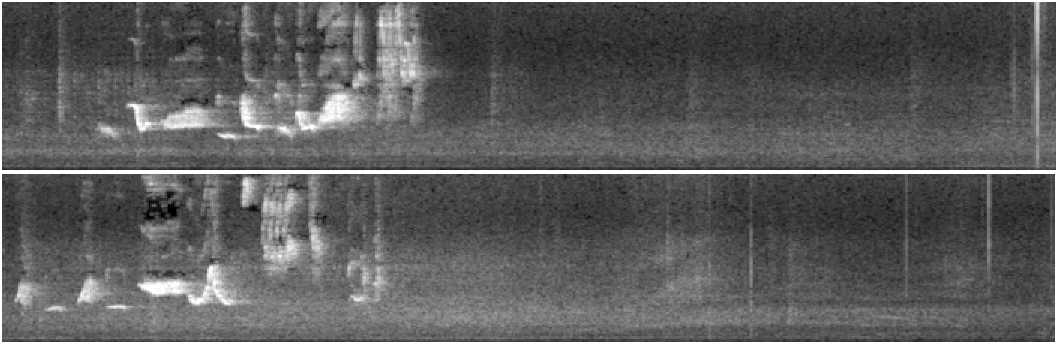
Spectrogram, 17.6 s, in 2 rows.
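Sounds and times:
blackbird singing on tree: 0.8s - 3.6s, 8.7s - 12.2s.

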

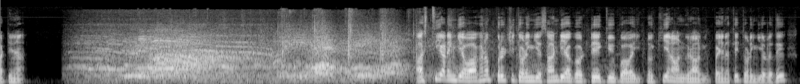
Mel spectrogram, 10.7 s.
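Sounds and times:
speech: 0.0s - 1.0s, 5.6s - 10.6s
large crowd chanting Fidel Castro's name: 0.9s - 5.8s.

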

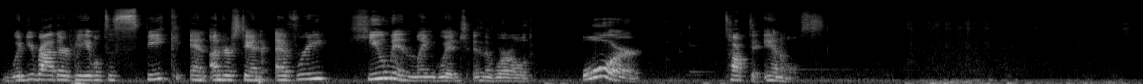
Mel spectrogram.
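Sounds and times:
speech: 0.1s - 6.5s, 7.3s - 8.3s
pen writing on paper: 9.0s - 11.4s.

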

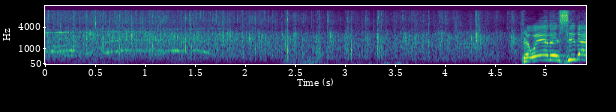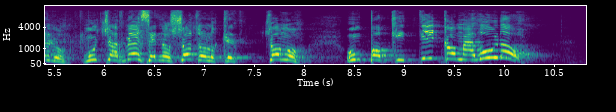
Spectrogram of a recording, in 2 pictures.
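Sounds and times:
audience applauding loudly: 0.0s - 6.6s
speech: 4.8s - 10.8s.

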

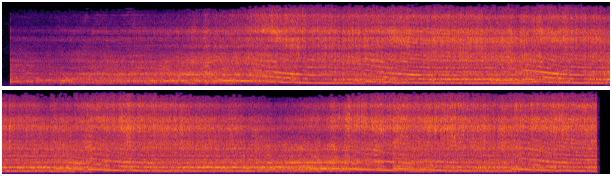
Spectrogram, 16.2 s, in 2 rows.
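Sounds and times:
F1 racing car at Spa Eau Rouge: 0.1s - 16.1s.

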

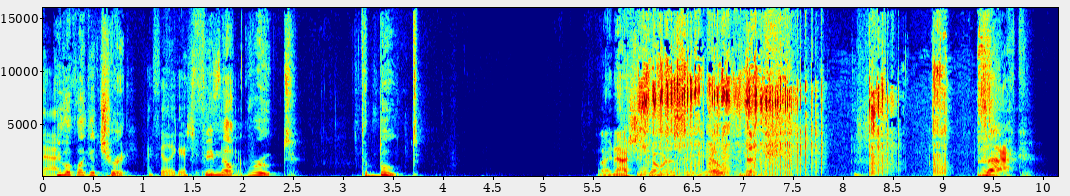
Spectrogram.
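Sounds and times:
speech: 0.0s - 2.6s, 3.2s - 3.8s, 5.5s - 7.4s, 9.4s - 10.0s
fart sound effect: 5.9s - 9.2s.

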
